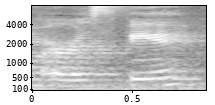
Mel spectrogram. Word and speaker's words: Arispe: first name is last name urispi arispe is how it's pronounced i always say rice crispy and people remember it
